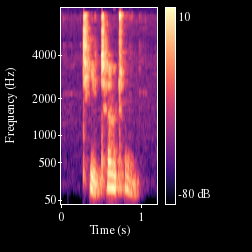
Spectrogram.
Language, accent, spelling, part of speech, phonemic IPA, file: English, Southern England, teetotal, adjective / noun / verb, /ˌtiːˈtəʊtəl/, LL-Q1860 (eng)-teetotal.wav
- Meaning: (adjective) 1. Abstinent from alcohol; never drinking alcohol 2. Opposed to the drinking of alcohol 3. Containing no alcohol 4. Total; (noun) One who abstains from drinking alcohol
